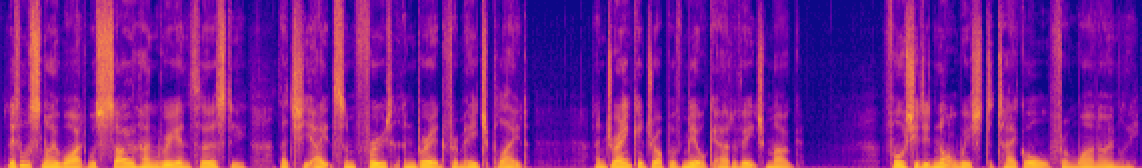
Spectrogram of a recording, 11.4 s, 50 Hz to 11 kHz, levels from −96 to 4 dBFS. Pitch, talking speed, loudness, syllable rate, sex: 160 Hz, 205 wpm, -16 LUFS, 5.0 syllables/s, male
